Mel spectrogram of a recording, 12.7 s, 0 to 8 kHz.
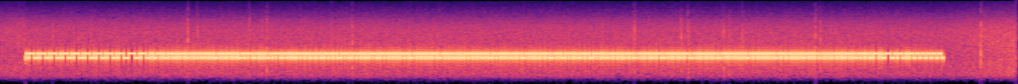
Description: NAVTEX (SITOR-B), 100 baud, 170 Hz shift, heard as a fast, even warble, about 1020 Hz centre, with static crashes. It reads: 8680 1924 7517 5537 4634 8530 8201 5811 6243 6246 0014 1333 5976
